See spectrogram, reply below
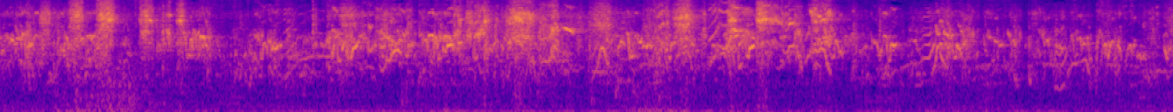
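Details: Happy chatter of budgerigars sharing fruit: unbroken, rapid high twittering and scratchy warbles from several birds at once.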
